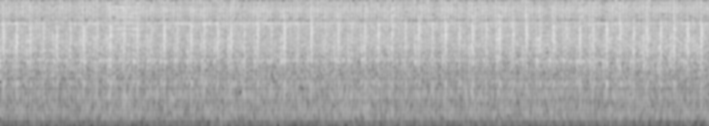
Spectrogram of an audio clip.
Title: Engine Knocking Sound #HyundaiAccent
